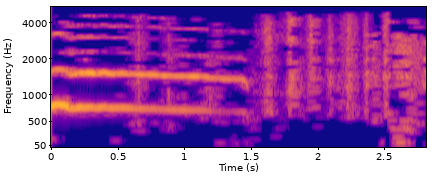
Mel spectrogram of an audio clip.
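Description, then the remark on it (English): A dog lets out a long, steady, wolf-like howl, holding one clear pitch for over a second before it breaks into rougher, choppy bursts of sound. “Which just goes to prove that there's a little bit of wolf in the best of dogs.”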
